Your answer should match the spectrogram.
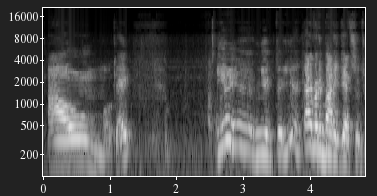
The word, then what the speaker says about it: Aum: You're supposed to go like Om from your belly, and it's supposed to be Aum, okay?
